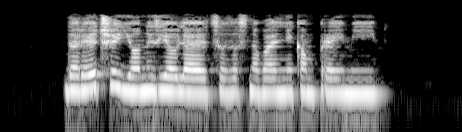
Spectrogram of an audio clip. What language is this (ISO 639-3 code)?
bel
